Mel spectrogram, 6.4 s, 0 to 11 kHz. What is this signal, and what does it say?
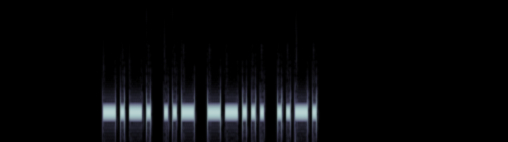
Morse code, heard as a keyed tone, about 22 wpm, 700 Hz. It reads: CU7F
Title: DXCC-100 Call Signs - 4 Characters - Repeated 2x - 22wpm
